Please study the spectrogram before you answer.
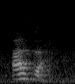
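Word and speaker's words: Aza (עזה): The word Gaza starts with the Ayin. Mm-hmm. Gaza. You know where Gaza is, right? – Mm-hmm.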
